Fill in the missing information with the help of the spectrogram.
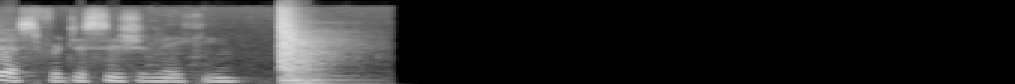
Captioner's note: gavel bangs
